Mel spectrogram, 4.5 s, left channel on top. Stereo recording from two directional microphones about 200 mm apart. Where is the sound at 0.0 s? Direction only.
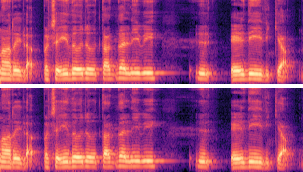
15° left (ahead or behind).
